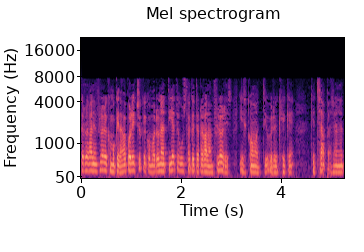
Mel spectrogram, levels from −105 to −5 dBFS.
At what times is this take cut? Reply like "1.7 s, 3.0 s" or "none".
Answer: 3.1 s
